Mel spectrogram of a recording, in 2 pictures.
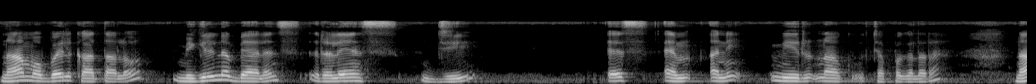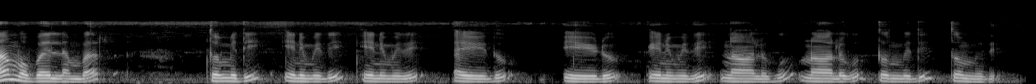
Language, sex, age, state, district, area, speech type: Telugu, male, 18-30, Andhra Pradesh, Krishna, rural, read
